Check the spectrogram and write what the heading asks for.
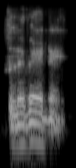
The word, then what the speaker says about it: Levene: Ricardo Levene, como se pronuncia con V. El apellido debe ser de origen francés, pero es argentino.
